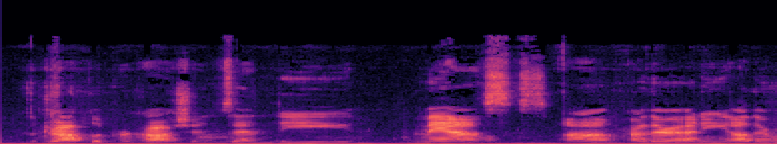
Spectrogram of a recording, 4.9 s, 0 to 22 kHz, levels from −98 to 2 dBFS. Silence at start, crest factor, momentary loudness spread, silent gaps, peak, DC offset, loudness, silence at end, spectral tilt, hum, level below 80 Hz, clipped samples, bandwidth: 0 s; 20 dB; 14 LU; none; -8 dBFS; under 0.1%; -27 LUFS; 0 s; -0.5 dB/octave; none; -38 dBFS; under 0.1%; 16.5 kHz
